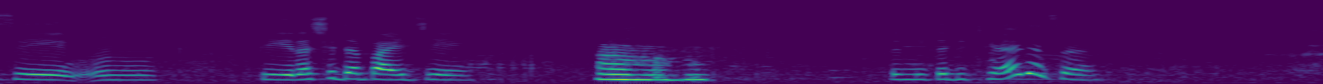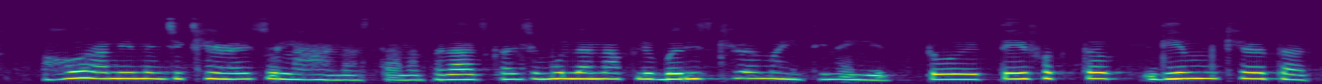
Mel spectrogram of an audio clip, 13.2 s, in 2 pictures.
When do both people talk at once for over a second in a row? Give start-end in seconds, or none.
none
